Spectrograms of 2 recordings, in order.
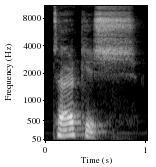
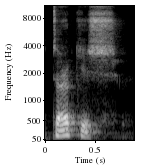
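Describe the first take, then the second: No difference in how they are said.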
